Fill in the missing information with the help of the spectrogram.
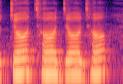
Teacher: इसका उच्चारण जो है हम जीवा के मध्य भाग से करते हैं, तालु से होते हैं, इसलिए तालव्य वाले कहलाते हैं · च छ ज ज यहाँ का उच्चारण कहाँ से किससे करते हैं, तो च छ ज झ या, आप बताओ किससे करते हैं जल्दी से। इसका उच्चारण जो है हम जीवा के मध्य भाग से करते हैं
